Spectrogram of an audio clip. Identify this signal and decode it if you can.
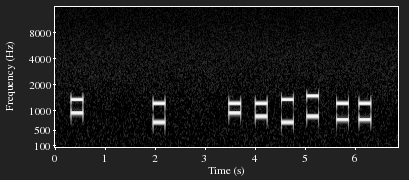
DTMF, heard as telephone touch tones, dialled by hand, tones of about 240 ms. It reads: 0 1 *72944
